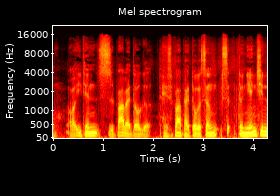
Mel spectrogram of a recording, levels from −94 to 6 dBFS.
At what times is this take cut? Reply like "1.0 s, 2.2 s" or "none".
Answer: 2.2 s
